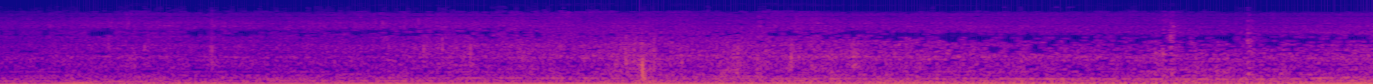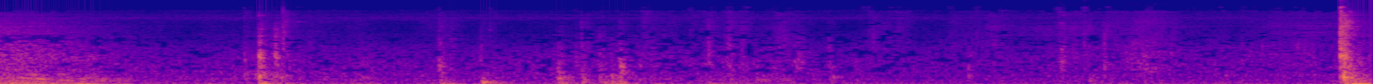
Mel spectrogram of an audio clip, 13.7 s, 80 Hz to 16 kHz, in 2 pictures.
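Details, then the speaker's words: Junkyard police car with 45,000 miles after fixing a wrong spark plug problem; cranks with no check engine lights and good oil pressure; smooth steady low engine drone with no knocks or rattles, then shut off with light clicks; runs normally. "It cranked up, no check engine lights. Sounds like it's running smooth."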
